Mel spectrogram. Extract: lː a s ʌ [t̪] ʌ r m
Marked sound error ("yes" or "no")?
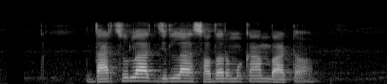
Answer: yes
